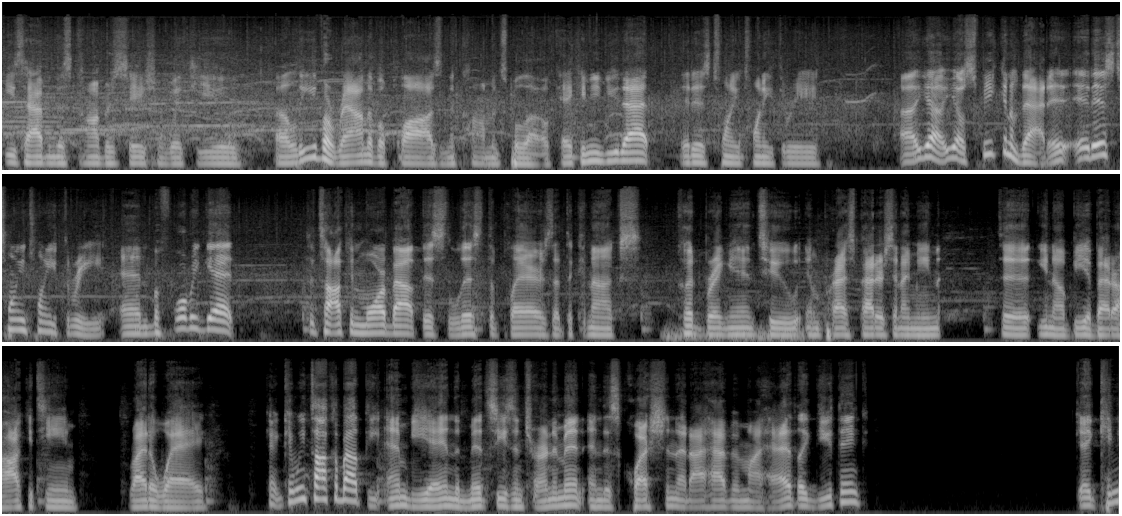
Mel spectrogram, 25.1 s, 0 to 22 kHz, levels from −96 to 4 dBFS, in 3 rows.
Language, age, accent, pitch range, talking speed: English, 20-39, American, 115-140 Hz, 215 wpm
